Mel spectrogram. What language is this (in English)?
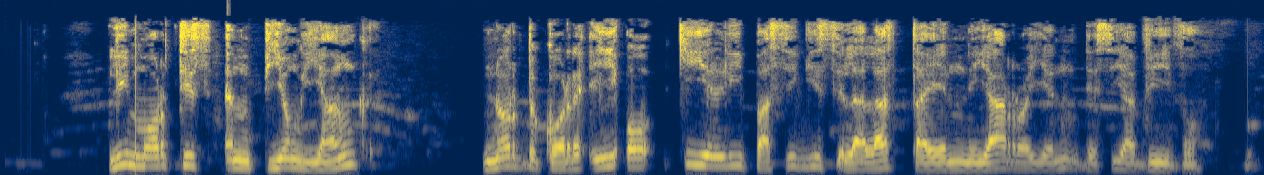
Esperanto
